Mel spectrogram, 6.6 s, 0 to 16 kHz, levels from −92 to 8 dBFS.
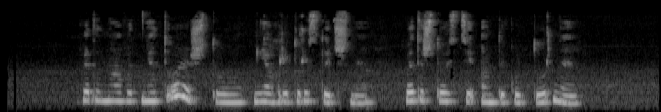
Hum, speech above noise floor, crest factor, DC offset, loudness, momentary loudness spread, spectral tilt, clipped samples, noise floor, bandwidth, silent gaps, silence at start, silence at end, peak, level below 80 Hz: none; 33 dB; 18 dB; under 0.1%; -31 LUFS; 8 LU; -3.5 dB/octave; under 0.1%; -64 dBFS; 11.5 kHz; none; 0.85 s; 0.8 s; -14 dBFS; -86 dBFS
